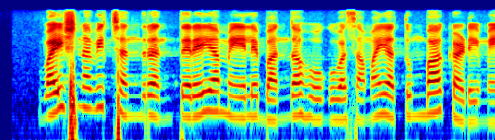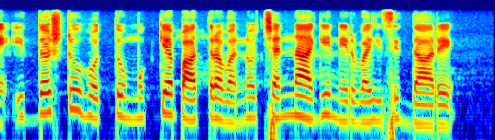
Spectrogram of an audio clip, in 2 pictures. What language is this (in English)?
Kannada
